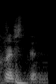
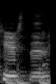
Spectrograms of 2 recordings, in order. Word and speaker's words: Kirsten: Kristen, okay, my opinion has now changed about Kristen. Okay, I keep saying this man's name wrong. My opinion about Kirsten has now shifted, okay?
